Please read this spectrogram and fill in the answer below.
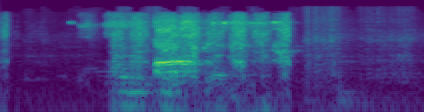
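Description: A short burst of voice about half a second in, then faint scratchy rasping near the end: sweet potato being grated on a stainless box grater.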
